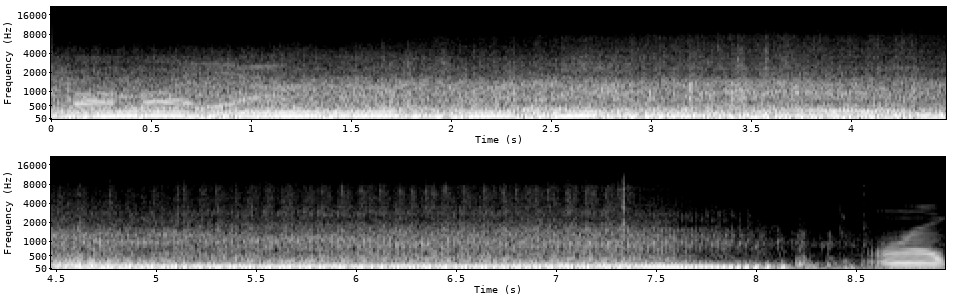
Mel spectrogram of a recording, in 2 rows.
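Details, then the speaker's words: 2016 Polaris Indy 600 SP two-stroke snowmobile after fuel filter fix and new Ultimax belt, full-throttle grass drag: high wail holds steady pitch under load, hitting target RPM, then drops as throttle closes; strong clean pull. "the sled's pulling hard you know that belt's working great you know she's running good"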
